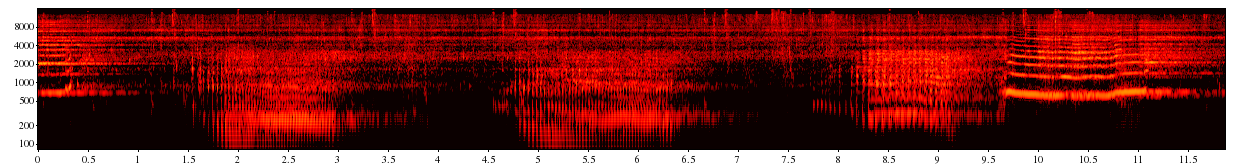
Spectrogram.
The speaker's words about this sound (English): And usually this theme is repeated many times, and then the whale moves on to the next one. The whole song, put together of all these different themes, lasts about 10 to 15 minutes, and then the song is repeated over and over.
